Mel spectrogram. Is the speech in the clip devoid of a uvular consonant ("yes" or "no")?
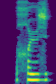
no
